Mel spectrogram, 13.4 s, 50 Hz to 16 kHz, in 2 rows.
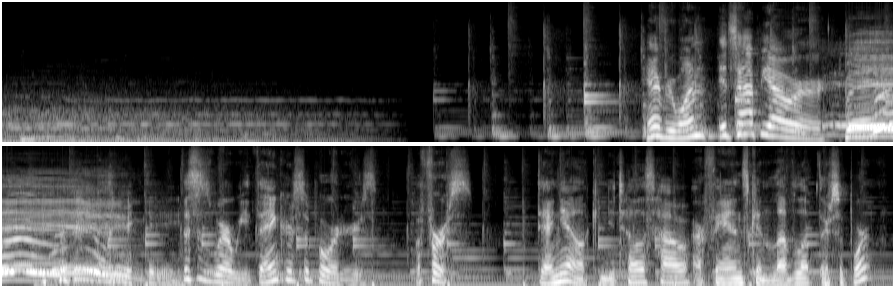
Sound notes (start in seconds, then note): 6.0 cheering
